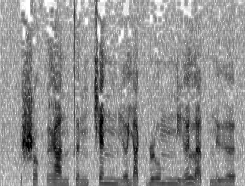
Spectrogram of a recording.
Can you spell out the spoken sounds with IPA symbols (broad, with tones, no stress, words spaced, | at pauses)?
ʂɔ˨˩k̚ ɣa˨˩nt̪ə˨˩˨ŋ cɛ˧nmi˨˩˨ə̯ja˨˩k̚ ɹo˧mni˨˩˦ə̯ la˨˩t̚ nɨ˧ə̯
